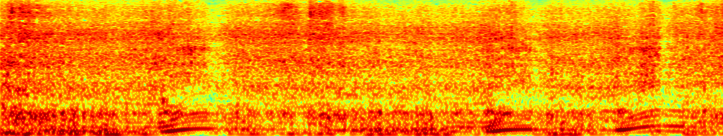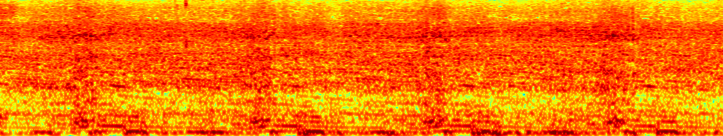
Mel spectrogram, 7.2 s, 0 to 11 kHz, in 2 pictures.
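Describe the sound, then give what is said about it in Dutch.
The engine of a Porsche 718 Cayman GT4 revs on a driveway, many rising revving sweeps following one another in a loud, continuous run. “Wat was het? Een Porsche 718 Cayman GT4.”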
